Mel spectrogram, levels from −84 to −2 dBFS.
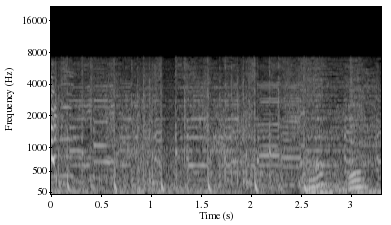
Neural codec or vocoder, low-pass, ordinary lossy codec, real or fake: none; 7.2 kHz; none; real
